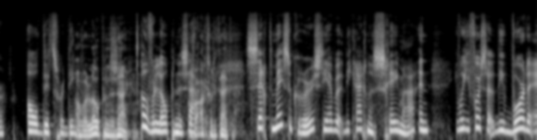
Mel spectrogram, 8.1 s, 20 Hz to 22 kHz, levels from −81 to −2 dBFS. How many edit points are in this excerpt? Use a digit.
0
